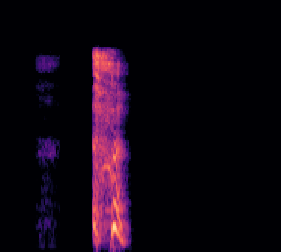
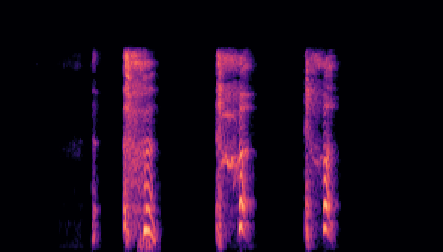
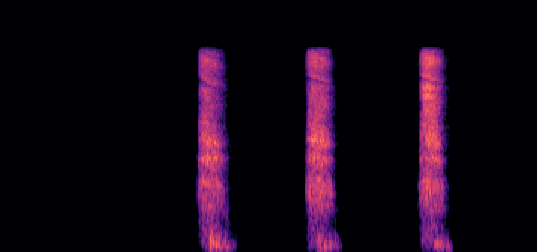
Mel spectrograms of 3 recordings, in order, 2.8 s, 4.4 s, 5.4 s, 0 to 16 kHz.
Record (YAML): cough_length: 2.8 s
cough_amplitude: 29850
cough_signal_mean_std_ratio: 0.25
three_cough_length: 4.4 s
three_cough_amplitude: 30991
three_cough_signal_mean_std_ratio: 0.32
exhalation_length: 5.4 s
exhalation_amplitude: 25815
exhalation_signal_mean_std_ratio: 0.27
survey_phase: alpha (2021-03-01 to 2021-08-12)
age: 45-64
gender: Female
wearing_mask: 'No'
symptom_none: true
symptom_onset: 1 day
smoker_status: Never smoked
respiratory_condition_asthma: false
respiratory_condition_other: false
recruitment_source: Test and Trace
submission_delay: 0 days
covid_test_result: Negative
covid_test_method: RT-qPCR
